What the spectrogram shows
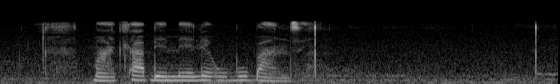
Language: Xhosa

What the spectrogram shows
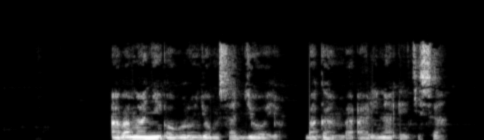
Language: Ganda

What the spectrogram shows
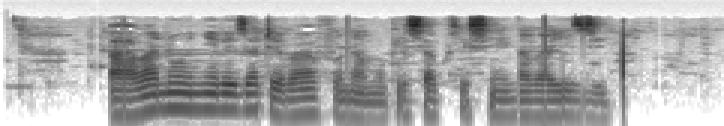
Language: Ganda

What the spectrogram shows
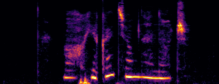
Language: Belarusian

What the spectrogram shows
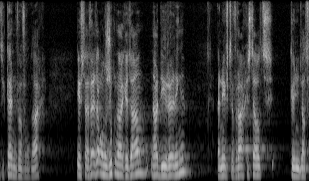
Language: Dutch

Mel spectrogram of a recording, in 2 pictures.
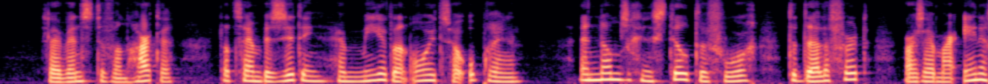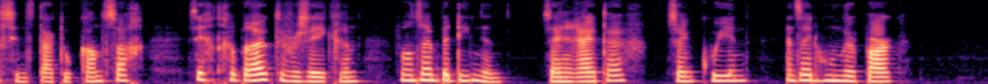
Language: Dutch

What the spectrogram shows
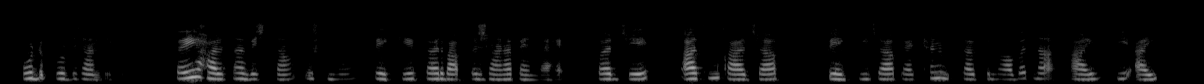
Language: Punjabi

